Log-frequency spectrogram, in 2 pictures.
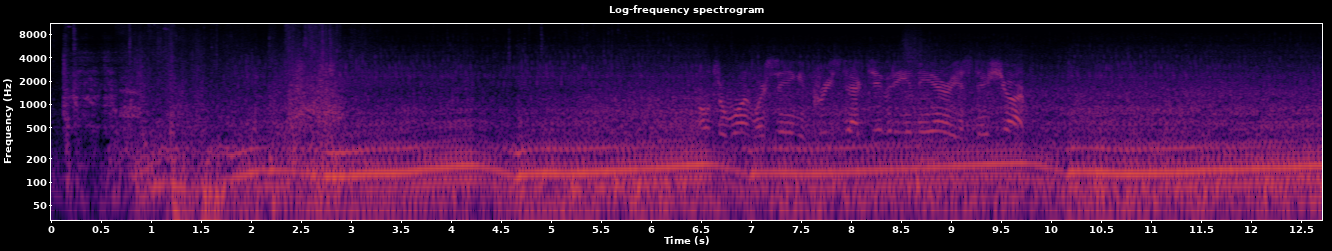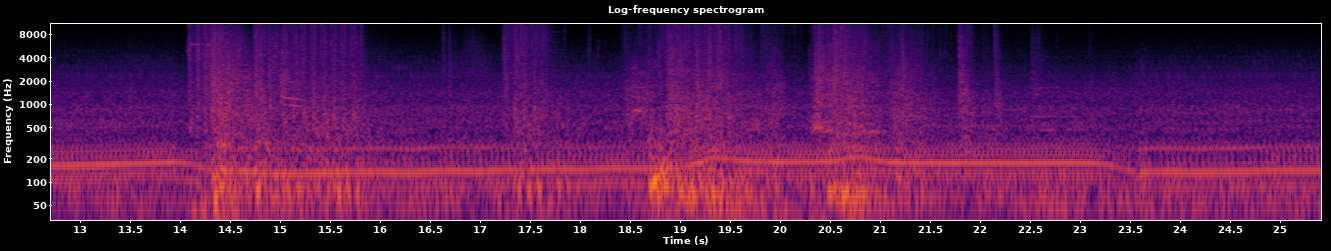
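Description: A truck engine roars steadily and shifts through gears as it drives.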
